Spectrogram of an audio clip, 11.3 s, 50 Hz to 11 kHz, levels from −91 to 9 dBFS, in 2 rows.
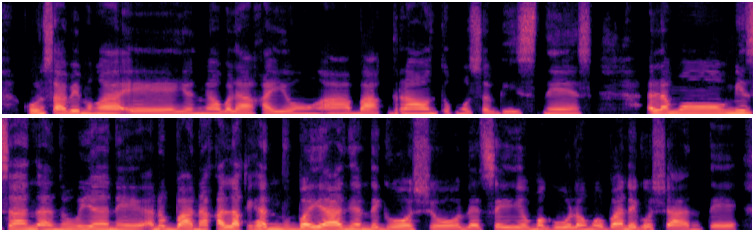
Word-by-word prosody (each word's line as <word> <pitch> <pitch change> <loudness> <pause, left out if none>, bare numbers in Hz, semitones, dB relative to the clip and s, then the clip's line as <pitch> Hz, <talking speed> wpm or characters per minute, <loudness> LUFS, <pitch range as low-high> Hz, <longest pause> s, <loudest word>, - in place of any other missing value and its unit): kung 235 -1 -1
sabi 220 -1 +1
mo 215 - -4
nga 225 -1 +2
eh, 190 -1 -2
yun 195 +1 -6
nga 210 -1 -3
wala 190 -2 -1
kayong 185 0 -5
ah, 185 -1 -2
background 200 +3 -1
tungkol 195 0 -11
sa 190 -1 -8
business. 190 0 -7 0.3
Alam 265 - +2
mo 270 - +1 0.3
minsan 235 +1 +1
ano 215 +2 -1
yan 240 -2 +1
eh, 195 -2 -2
ano 265 - -1
ba? 205 -2 +5
Nakalakihan 230 +4 +3
mo 230 -1 -3
ba 230 - +8
yan 225 +1 +6
yan 215 - -2
negosyo? 200 -2 -1
Let's 200 0 -2
say 205 -1 -2
yung 205 -1 -2
magulang 200 0 0
mo 195 -1 -3
ba 240 0 +4
negosyante? 195 -3 -2
200 Hz, 185 wpm, -22 LUFS, 195-225 Hz, 0.3 s, ba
